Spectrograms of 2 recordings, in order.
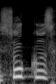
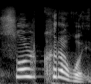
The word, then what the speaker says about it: Salk: 자, 3번에 보시면 이 소크 생물학 연구소 이 발음이 SALK인데요. 이거를 소크라고 발음을 하는 경우도 있고요. 솔크라고 리을 받침이 들어가 있는 경우도 있습니다. 이거 네이티브도 미국인들도 똑같이 반반씩 반응을 해요. 소크라고 발음하는 사람도 있고 솔크라고 발음하는 사람도 있고 그래서 소크 아니면 솔크 같은 건데요.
